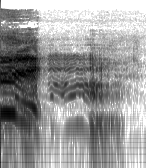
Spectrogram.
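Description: A man imitating an animal call with his voice, a hand cupped at his mouth: a loud call falling in pitch for about half a second, then a quieter warbling call that stops just before the end.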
